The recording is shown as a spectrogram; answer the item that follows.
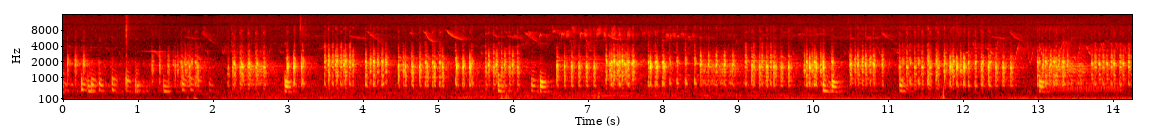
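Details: Frogs chorusing in a wetland at Paringa Paddock National Park, South Australia, after water was let in, recorded on an iPhone: dense overlapping rattling, pulsed croaks in short bursts, with faint high chirps above.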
